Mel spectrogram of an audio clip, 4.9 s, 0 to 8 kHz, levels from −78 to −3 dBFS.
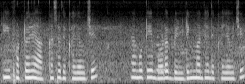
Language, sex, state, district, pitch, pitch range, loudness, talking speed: Odia, female, Odisha, Khordha, 230 Hz, 215-245 Hz, -15 LUFS, 135 wpm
